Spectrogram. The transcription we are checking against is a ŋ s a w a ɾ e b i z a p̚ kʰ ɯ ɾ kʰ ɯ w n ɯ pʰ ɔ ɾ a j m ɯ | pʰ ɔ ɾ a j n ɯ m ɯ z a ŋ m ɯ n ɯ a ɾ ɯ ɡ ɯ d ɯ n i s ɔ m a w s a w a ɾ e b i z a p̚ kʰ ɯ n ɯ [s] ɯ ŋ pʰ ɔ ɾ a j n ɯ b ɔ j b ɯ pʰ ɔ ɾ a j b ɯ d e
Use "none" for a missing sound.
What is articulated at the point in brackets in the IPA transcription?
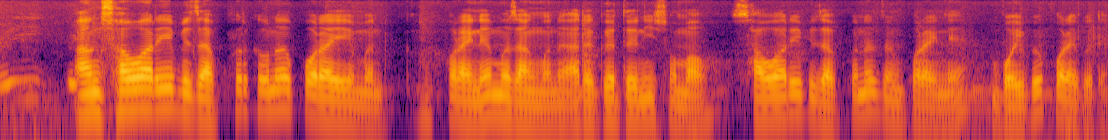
z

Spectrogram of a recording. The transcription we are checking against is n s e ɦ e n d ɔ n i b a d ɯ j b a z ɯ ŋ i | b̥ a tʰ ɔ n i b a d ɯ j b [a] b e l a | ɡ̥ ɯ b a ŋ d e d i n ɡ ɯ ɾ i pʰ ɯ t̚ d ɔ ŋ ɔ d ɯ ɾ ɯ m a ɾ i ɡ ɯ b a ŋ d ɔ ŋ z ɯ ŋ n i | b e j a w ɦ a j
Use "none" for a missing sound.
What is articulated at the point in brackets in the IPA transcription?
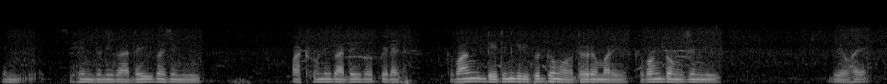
a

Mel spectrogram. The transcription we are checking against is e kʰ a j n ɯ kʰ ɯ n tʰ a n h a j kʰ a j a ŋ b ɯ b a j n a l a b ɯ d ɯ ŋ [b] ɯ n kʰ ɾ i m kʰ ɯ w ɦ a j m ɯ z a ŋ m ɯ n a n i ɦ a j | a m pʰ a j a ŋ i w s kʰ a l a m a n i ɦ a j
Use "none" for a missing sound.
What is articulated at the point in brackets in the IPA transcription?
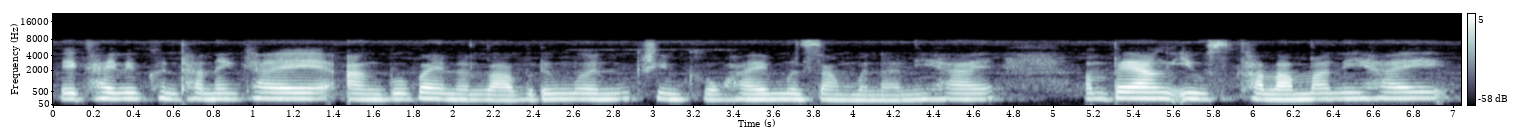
m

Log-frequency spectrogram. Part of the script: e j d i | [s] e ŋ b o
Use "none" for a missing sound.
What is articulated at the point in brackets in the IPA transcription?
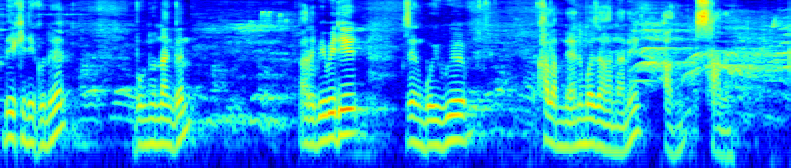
z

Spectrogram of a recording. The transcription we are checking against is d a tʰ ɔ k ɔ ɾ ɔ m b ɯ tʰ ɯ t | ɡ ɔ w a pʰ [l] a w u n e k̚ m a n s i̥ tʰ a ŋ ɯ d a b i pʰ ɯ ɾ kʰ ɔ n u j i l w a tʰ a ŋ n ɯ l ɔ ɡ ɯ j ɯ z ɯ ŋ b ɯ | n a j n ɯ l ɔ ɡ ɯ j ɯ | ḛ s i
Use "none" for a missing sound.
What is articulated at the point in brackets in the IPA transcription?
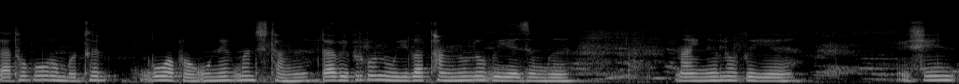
ɾ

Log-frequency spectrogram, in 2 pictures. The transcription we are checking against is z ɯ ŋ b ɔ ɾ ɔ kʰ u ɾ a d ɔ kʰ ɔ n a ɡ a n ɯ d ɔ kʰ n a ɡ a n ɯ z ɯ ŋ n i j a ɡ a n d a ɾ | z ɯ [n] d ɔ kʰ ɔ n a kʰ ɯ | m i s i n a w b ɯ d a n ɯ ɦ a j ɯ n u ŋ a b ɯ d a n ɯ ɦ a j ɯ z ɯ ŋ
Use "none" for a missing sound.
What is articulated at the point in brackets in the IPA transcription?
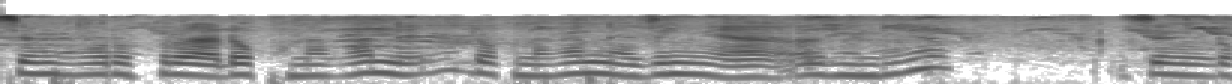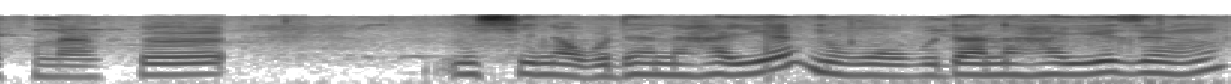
ŋ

